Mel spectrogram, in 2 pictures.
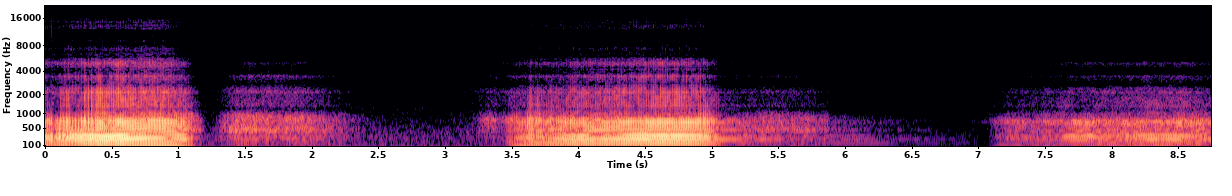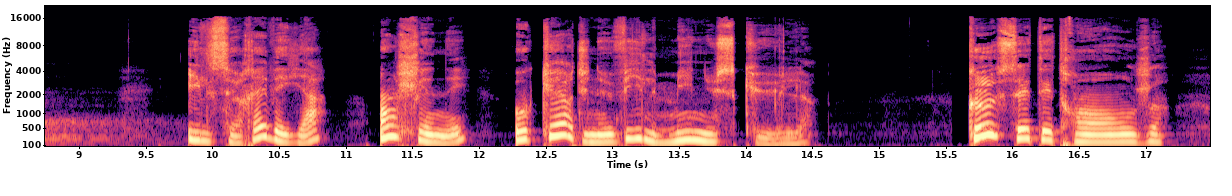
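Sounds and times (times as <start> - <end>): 
giant snoring loudly and deeply while asleep: 0.0 - 2.1, 3.3 - 6.0, 7.1 - 9.3
speech: 9.8 - 14.6, 15.7 - 17.4.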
